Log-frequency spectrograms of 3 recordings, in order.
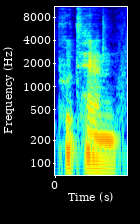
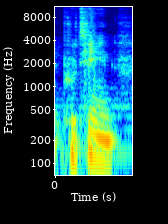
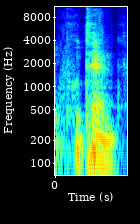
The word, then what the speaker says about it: poutine: or maybe or like it's actually pronounced Putin but uh but everywhere else apart from Montreal and apparently um uh Moncton uh say poutine but it's meant to be Putin like uh like um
